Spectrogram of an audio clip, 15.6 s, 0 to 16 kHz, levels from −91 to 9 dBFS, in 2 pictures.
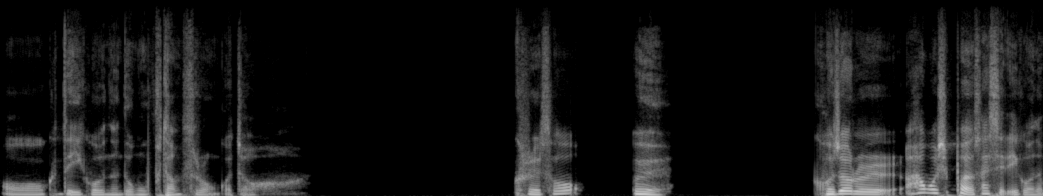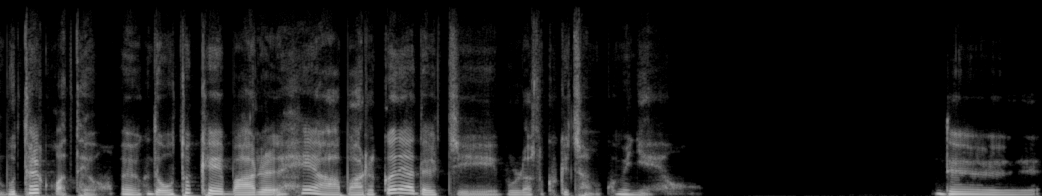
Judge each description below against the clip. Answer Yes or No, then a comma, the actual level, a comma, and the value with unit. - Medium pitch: Yes, medium, 175 Hz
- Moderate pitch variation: Yes, average, 4.1 semitones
